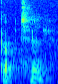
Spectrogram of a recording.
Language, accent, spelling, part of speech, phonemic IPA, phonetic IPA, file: Armenian, Eastern Armenian, կպչել, verb, /kəpˈt͡ʃʰel/, [kəpt͡ʃʰél], Hy-կպչել.ogg
- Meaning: 1. to stick (to), cling (to) 2. to touch 3. to catch fire 4. to take, to begin to grow after being grafted or planted 5. to wrestle 6. to bother, pester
